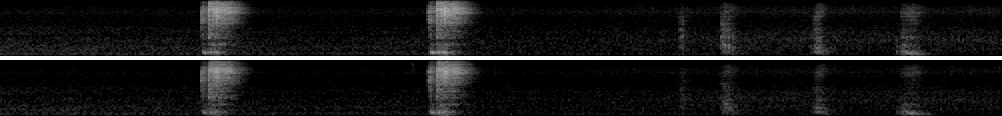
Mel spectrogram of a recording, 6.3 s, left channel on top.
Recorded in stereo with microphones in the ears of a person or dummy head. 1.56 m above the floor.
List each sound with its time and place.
1.3 s dripping: centre (ahead or behind), 1.2 m
4.2 s tape being pulled: 40° left (ahead or behind), 1.0 m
